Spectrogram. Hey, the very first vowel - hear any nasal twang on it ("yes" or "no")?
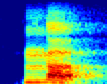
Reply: no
